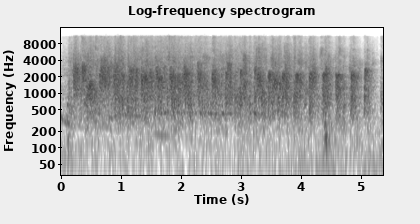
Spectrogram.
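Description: An audience at a literary library talk applauds the guest speaker with loud, close, continuous clapping, individual claps faintly distinguishable in the steady wash.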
